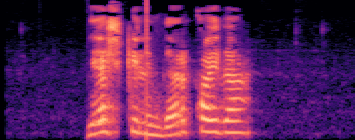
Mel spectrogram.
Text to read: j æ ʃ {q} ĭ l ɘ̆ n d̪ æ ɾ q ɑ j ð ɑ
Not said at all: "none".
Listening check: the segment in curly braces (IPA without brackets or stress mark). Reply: k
